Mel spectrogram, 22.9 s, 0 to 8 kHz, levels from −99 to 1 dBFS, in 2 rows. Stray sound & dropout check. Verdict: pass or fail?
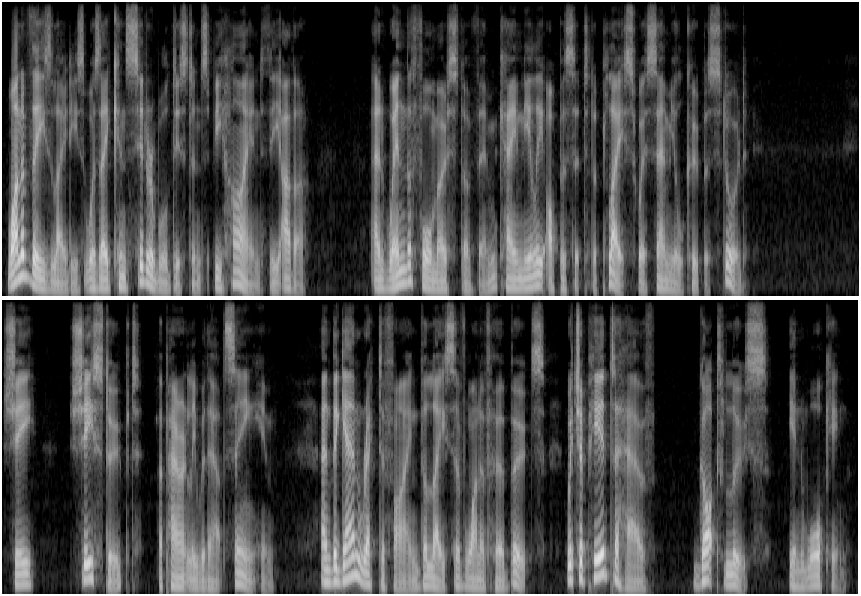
pass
